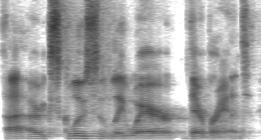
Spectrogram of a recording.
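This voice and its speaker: A man co-hosting a podcast, telling stories in a casual, animated way and acting out the people he quotes. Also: fairly low pitch, normal speed. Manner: animated storyteller, acts out quoted dialogue. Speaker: podcast co-host. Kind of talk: casual conversation, storytelling.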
